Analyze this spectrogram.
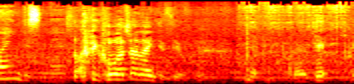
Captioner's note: laughter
